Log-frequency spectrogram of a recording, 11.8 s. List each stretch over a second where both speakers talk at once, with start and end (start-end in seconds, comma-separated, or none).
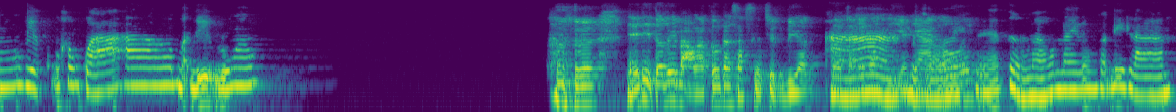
8.3-9.8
